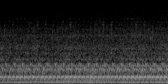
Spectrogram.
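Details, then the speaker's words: 200 L 3 hp single-phase compressor, warm oil, thicker belt fitted after earlier slowdowns thought to be a slipping belt. Even, unbroken motor and pump hum with no stalling or surging while the electric motor spins constantly: building pressure normally. "and uh yeah I mean the the the the actual electric motor was constantly spinning which is a good thing because it means because the electric motor is what spins this"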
